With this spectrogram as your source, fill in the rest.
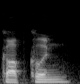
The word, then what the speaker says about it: ขอบคุณ: ขอบคุณ Instead now there's kind of a khop. ขอบคุณขอบคุณครับ ขอบคุณครับ or ขอบคุณครับというけど発音がちょっと Okay.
